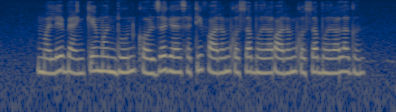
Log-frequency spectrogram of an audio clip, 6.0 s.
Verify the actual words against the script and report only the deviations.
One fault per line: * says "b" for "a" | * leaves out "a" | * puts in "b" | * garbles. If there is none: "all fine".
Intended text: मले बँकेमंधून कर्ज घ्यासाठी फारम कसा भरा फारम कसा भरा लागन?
all fine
